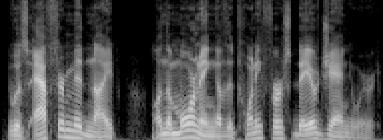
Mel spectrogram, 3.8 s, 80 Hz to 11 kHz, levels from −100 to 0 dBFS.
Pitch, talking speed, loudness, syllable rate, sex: 105 Hz, 220 wpm, -23 LUFS, 6.1 syllables/s, male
